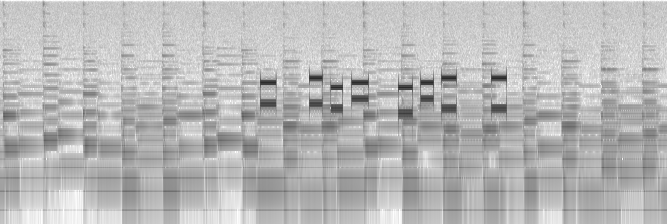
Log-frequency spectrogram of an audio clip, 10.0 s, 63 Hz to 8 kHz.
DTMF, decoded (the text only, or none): 8 940 106 6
